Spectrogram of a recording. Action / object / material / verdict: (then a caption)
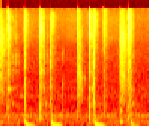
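tap / pond ice sheet / ice / solid. Tapping and poking the ice on a fully frozen bass pond to check its thickness gives sharp ticks, each followed by a low, descending "kyun-kyun" ring that resonates across the ice over background music. The ring shows the pond is frozen solid.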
